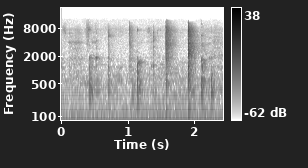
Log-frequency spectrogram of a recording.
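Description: Scattered short clicks and taps as a sign-language user's hands strike each other and his body while signing, with two sharper slaps close together near the end.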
